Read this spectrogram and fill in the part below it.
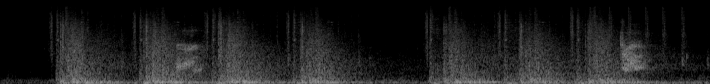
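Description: Gunfire from Starfield, a space role-playing video game, bursts of several rapid shots with a brief gap in between, fairly loud against a busy game background.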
